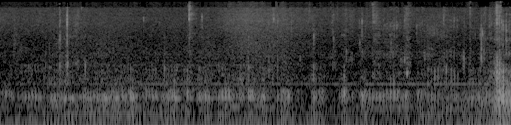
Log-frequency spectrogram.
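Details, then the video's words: Three domestic cats purring while eating indoors: a steady low pulsing rumble runs throughout, with sharp crunching clicks of dry food being chewed scattered over it and a louder rustle at the end. "Cats Eating and Purring"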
